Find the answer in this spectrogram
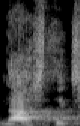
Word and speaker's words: gnostics: focus was knowledge interesting gnostics has a silent g and knowledge has a silent k but that's english not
